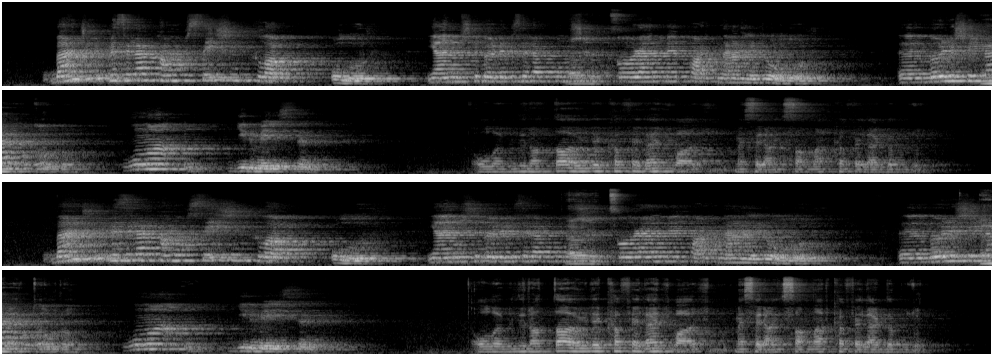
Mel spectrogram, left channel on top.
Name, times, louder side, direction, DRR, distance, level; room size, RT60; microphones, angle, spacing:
voice 1, 0.4-2.8 3.3-3.7 4.3-5.9 6.2-8.1 9.0-10.4 11.1-11.8 12.2-13.0, left 2 dB, 90° left, -2 dB, 1.9 m, -25 dB
voice 2, 5.6-6.2 9.8-10.7 14.6-19.1, right 3 dB, 55° right, 7 dB, 0.6 m, -31 dB
10.0 x 6.8 x 5.0 m, 1.5 s
head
